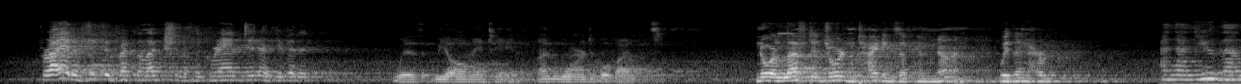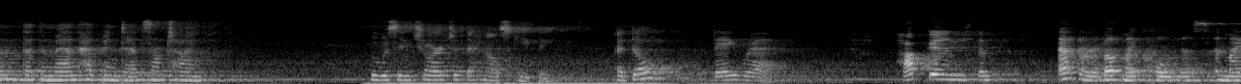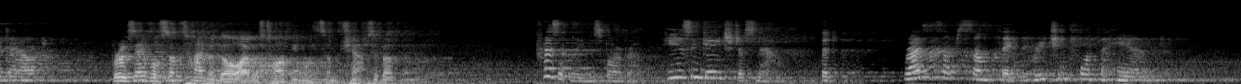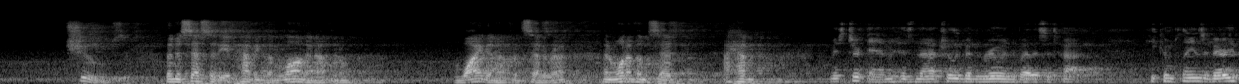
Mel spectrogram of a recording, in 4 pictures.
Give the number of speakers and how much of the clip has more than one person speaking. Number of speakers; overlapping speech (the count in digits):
9, no overlap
